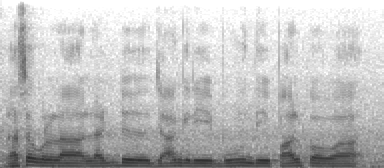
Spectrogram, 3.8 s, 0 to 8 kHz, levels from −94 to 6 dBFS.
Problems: none marked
